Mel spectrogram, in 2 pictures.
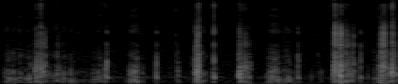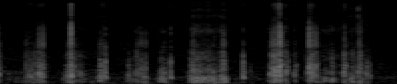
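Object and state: Pen writing on black paper.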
